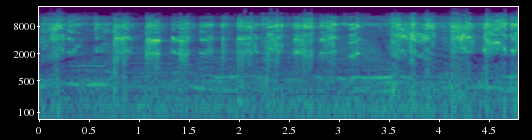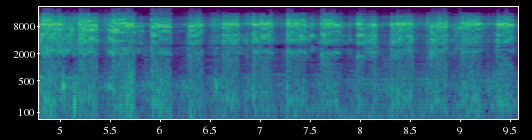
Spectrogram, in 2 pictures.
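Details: Swiftlet calls played from a portable speaker to check a swiftlet site: a dense, rapid stream of high, sharp chirps and twitters, many overlapping, about three bursts each second, with a faint hiss behind.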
